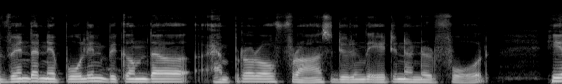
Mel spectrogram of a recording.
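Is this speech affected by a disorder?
No.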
